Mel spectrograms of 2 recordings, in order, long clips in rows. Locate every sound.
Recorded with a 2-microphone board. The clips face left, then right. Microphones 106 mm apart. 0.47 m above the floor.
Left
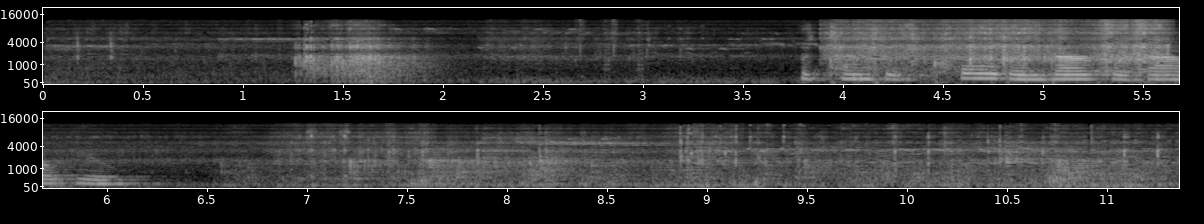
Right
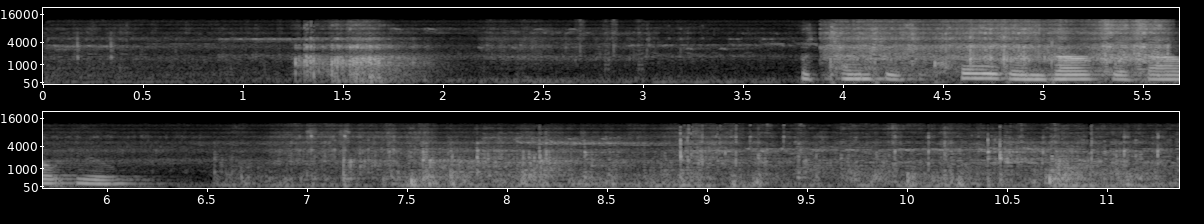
1.3 s a rattle: 35° right (ahead or behind), 3.5 m
3.8 s a woman speaking: 10° right (ahead or behind), 1.1 m
6.5 s a rattle: 80° right, 6 m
